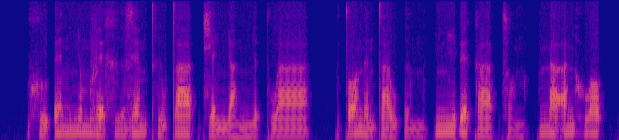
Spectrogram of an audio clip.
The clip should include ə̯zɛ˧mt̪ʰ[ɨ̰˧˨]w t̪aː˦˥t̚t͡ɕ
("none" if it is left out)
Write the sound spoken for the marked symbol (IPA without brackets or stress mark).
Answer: ɨ̰˧˨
